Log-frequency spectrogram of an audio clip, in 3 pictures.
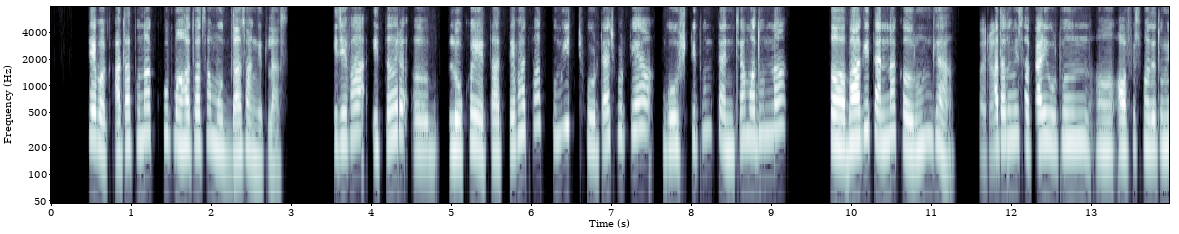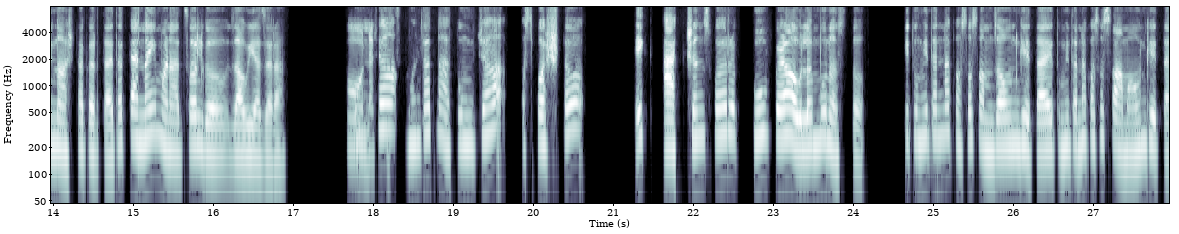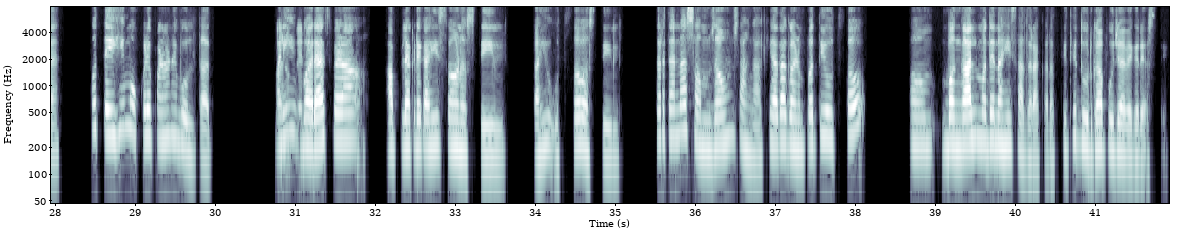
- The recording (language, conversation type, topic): Marathi, podcast, नवीन लोकांना सामावून घेण्यासाठी काय करायचे?
- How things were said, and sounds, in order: other noise; other background noise; in English: "एक्शन्सवर"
